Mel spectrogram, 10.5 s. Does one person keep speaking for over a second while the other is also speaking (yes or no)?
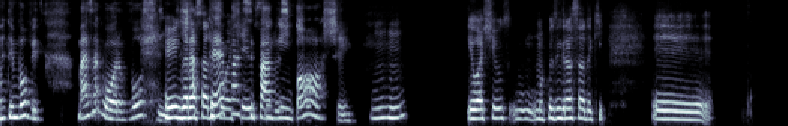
yes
